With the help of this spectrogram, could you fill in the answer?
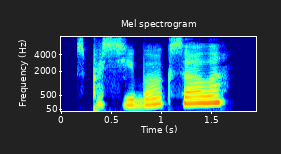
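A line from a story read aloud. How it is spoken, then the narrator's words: Muttered. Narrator (Russian): пробормотала я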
